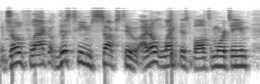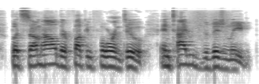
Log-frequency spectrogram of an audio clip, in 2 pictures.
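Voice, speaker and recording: A man's voice: a little high, moderate pace, highs cut off, slight background noise. A man doing a casual football recap for fantasy players, profane and exasperated as he rants about the week's games.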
